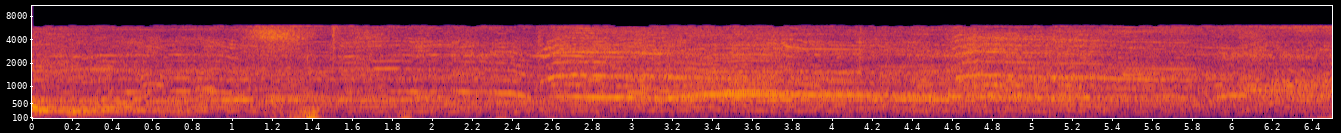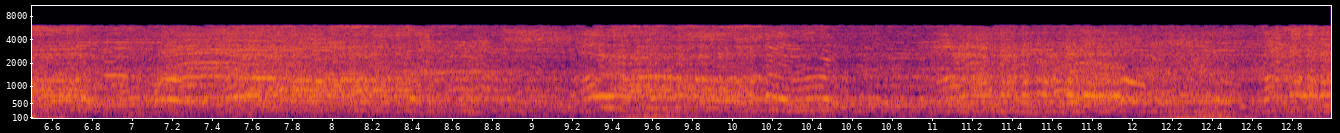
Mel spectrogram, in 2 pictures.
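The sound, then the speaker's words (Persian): A crowd of mourners at a religious mourning gathering shouting and weeping "Ya Hussein", a loud, sustained mass of voices that swells and dips but never drops away. “شما فریاد بزنید یا حسین را گریه کنید”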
